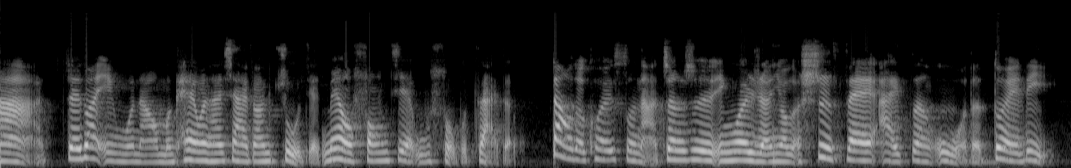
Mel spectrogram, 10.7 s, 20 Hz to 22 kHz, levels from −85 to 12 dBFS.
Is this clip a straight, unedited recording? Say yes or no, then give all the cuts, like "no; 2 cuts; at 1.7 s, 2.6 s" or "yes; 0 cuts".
no; 2 cuts; at 3.2 s, 5.5 s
